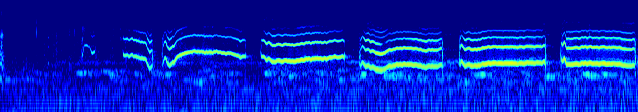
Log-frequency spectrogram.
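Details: Young dog giving a series of six drawn-out, tuneful howls, each lasting one to two seconds. The howls rise and dip slightly, come about every two seconds, and are heard against a quiet indoor background.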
